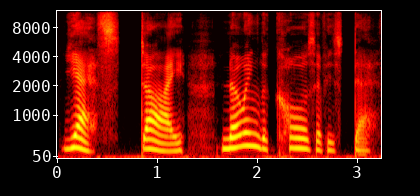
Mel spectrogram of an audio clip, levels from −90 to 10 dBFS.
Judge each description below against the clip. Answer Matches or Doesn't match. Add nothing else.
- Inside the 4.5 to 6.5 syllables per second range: Doesn't match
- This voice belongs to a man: Doesn't match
